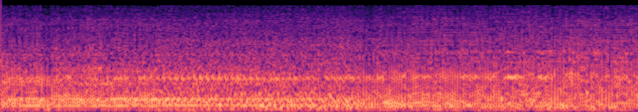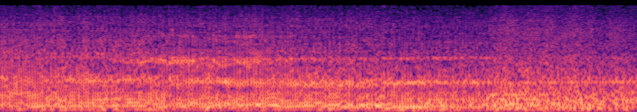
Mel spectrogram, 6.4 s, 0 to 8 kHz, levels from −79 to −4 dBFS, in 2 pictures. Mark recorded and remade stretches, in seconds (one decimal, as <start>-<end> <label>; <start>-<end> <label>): 0.0-0.8 remade; 0.8-1.8 recorded; 1.8-5.6 remade; 5.6-6.4 recorded

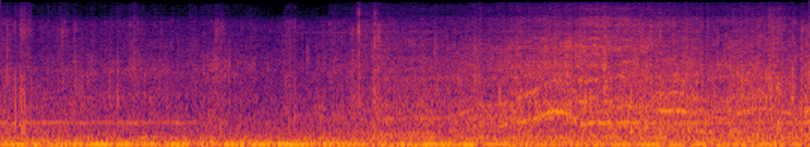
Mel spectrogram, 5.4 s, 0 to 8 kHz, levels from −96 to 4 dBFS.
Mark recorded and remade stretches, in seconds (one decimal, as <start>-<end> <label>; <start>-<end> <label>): 0.0-5.4 remade

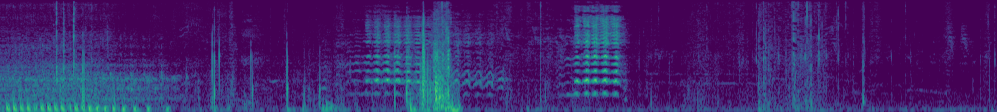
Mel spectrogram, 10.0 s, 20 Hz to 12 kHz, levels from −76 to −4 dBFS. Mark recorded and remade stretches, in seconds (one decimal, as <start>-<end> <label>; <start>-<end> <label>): 0.0-2.0 recorded; 2.0-6.9 remade; 6.9-8.6 recorded; 8.6-10.0 remade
